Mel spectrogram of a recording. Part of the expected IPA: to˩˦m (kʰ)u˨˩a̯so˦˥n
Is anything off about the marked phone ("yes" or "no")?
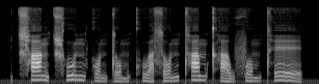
no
